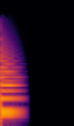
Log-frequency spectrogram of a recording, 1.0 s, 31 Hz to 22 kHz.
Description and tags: Synth Bass 014
A collection of Samples, sampled from the Nord Lead.
bass, lead, nord, synth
